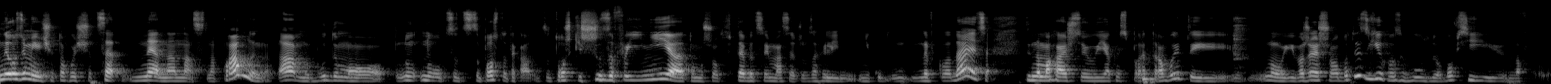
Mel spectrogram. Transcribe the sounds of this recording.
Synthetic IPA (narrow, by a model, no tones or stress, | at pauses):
nɛɾɔzʊmʲijʊt͡ʃɪt̪ɔɦɔʃt͡ʃɔt̪sɛnɛnɐnɑ̰snɐpɾɑʋlˠenɛ̰t̪amɪbud̪ɪmɔnunut̪sɛt̪ɛpɾɔst̪ɔt̪ɐka̰t̪sɛt̪ɾɔʃkʲɪʂɪzɐfejinʲijɐt̪ɔmuʃt͡ʃɔɔt̪w̥t̪ɛbɛt̪sɛjmɛsed͡ʒvzɐɦɐlʲinʲikud̪ɪnɛfklˠɐd̪ɑjet͡sʲːɐ | t̪ɪnɐmɐɦɑjeʂsʲɐjɔɔjakɔsʲpeɾet̪ɾɐʋɪt̪ɪnuiʋɐʒɑjeʂʃt͡ʃɔɐbɔt̪ɪzjixɐzɦlˠuzd̪ʊɐbɔwsʲinɐfkɔ̰lˠɪ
